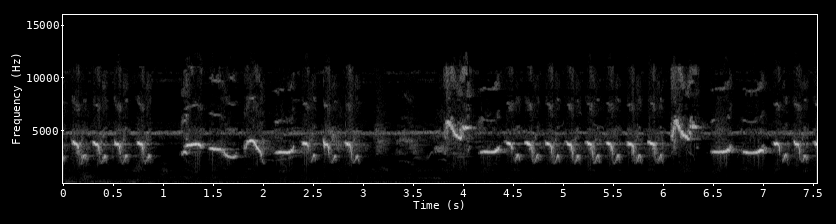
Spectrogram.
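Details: Oriental magpie-robin in song: rapid runs of short repeated whistled notes, sweet and slurred, delivered in fast series with a short gap midway and a steady high tone behind.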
